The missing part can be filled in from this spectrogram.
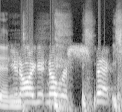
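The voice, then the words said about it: Poor imitation of another person's voice. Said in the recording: “That was a horrible impression. ... Totally failed on my delivery.”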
